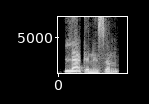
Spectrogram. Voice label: "laconism", Indian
